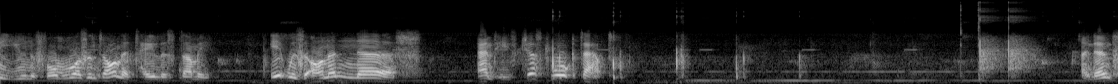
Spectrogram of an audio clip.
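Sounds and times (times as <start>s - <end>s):
heart monitor beeping: 0.0s - 11.0s
low hum: 0.0s - 11.1s
speech: 0.4s - 7.0s, 10.8s - 11.1s.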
